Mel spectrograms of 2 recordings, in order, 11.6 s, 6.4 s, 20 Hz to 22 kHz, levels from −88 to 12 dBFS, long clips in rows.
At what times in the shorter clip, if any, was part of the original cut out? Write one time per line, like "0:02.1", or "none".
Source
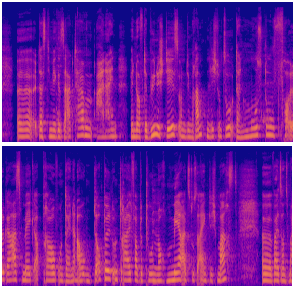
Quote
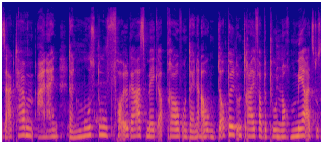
0:01.3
